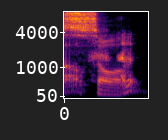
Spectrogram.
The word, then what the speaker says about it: Seoul: I don't know how to pronounce things correctly at all. Seoul.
